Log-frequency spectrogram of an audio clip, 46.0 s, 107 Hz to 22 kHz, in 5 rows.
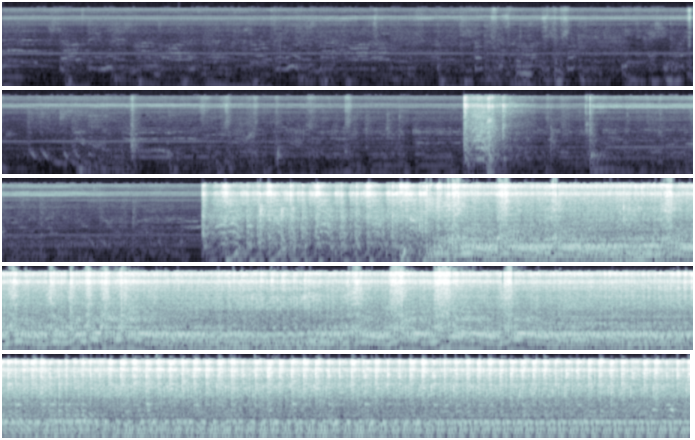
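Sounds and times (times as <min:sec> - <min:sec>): diesel engine cranking and idling: 0:15.4 - 0:16.1, 0:21.1 - 0:46.0.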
